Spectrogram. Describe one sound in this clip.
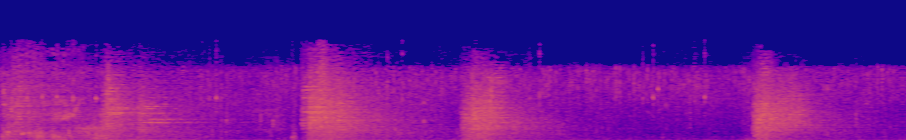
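A sword swooshes as it is swung through the air.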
